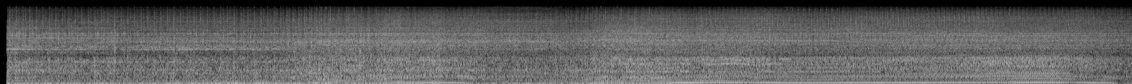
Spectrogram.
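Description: Shaky idle, then revs rising and falling with an uneven, stumbling beat and heavy vibration throughout, a steady misfire.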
